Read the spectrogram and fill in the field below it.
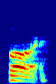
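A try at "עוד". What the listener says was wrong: That's a dalet at the end of that.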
